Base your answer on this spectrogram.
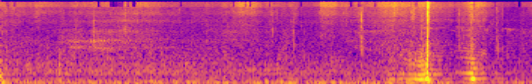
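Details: Western honey bees from a very large swarm being collected into a cardboard box at Varennes-sur-Seine, France, hum steadily in flight, with two loud buzzing swells as bees circle close, sizing up the beekeeper, not attacking.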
